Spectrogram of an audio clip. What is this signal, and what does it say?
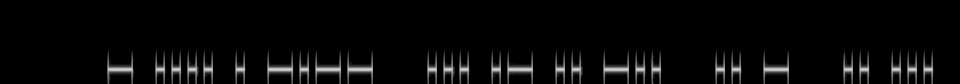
Morse code, heard as a keyed tone, about 15 wpm, 700 Hz. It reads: THEY SAID IT IS
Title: Sentences from Top 1100 Words 15wpm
